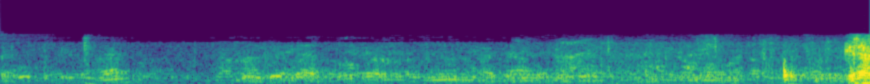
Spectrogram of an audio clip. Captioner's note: people chattering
